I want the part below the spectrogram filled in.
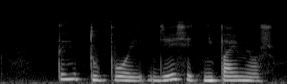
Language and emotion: Russian, neutral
